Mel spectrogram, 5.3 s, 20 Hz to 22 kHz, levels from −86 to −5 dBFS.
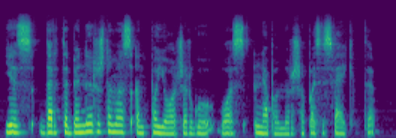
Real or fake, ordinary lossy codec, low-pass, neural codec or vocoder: fake; AAC, 64 kbps; 14.4 kHz; vocoder, 44.1 kHz, 128 mel bands every 256 samples, BigVGAN v2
